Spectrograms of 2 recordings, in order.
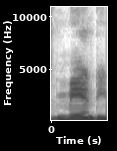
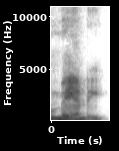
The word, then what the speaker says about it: MVNDI: It's Mandy makeup, but she spells it MV NDI. It's spelled different, but it's still Mandy. It's M A. Her name is Mandy. So, she has fun with the spellings and like makeup.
